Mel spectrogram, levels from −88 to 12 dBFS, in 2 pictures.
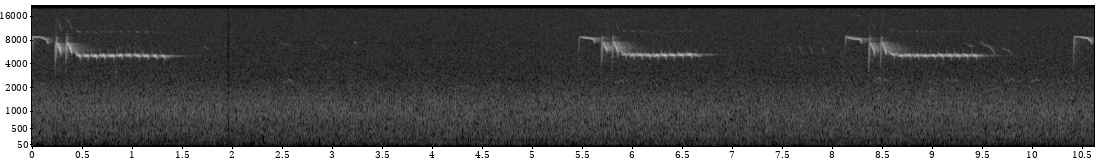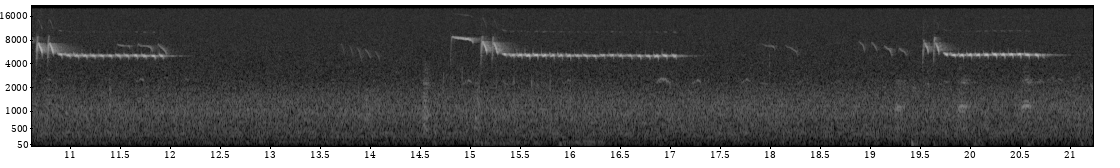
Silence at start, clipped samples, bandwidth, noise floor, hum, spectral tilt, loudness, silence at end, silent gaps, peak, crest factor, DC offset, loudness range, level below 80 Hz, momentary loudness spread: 0 s; under 0.1%; over 20 kHz; -47 dBFS; none; 4 dB/octave; -20 LUFS; 0 s; none; -6 dBFS; 22 dB; under 0.1%; 11 LU; -80 dBFS; 26 LU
